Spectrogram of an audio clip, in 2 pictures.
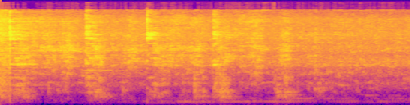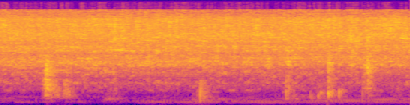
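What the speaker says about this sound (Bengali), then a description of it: "দিয়ে এবার ভালো করে নাড়াচাড়া করলাম।" Cut potatoes and onions stirred in a pan, scattered clinks and scrapes of a spoon against metal with bursts of sizzle, close and loudest in the first few seconds, then sparser knocks, with no talking.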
